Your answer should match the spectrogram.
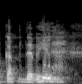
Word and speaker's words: Capdevila: Roser Capedilla, perdón, Capdevila.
